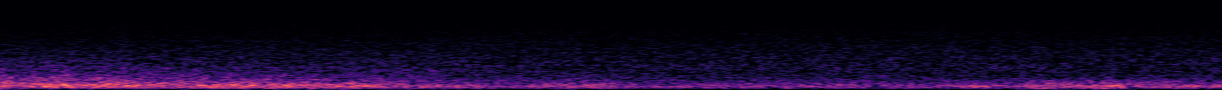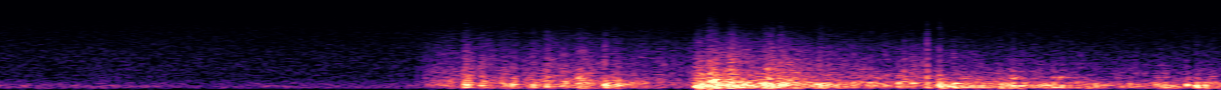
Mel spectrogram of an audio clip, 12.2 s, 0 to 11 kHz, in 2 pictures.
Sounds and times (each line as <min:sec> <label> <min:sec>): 0:00.0 rain 0:12.2
0:08.2 thunder 0:12.2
